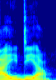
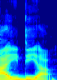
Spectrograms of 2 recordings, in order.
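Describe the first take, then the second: No difference in how they are said.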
